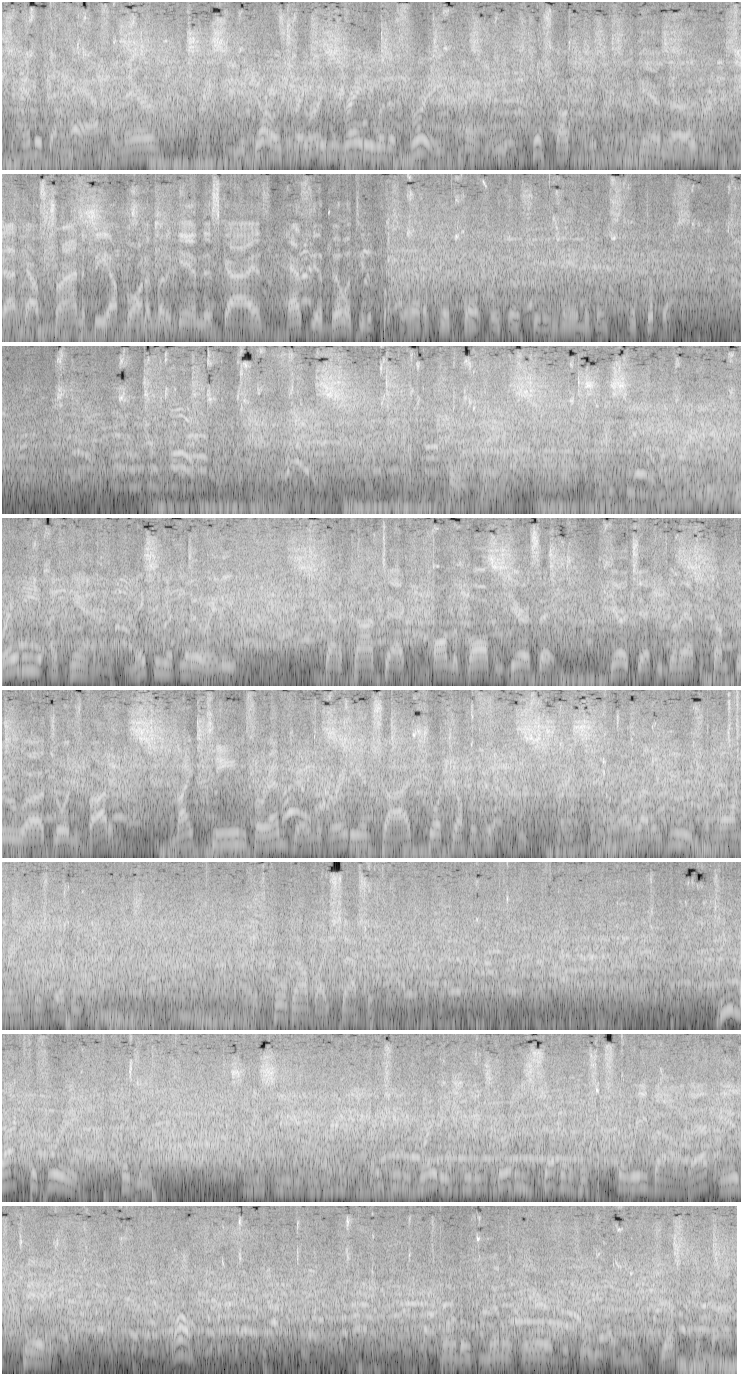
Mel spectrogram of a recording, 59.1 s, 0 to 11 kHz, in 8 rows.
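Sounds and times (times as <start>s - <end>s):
arena crowd noise: 0.0s - 59.0s
sneakers squeaking: 10.6s - 22.9s, 32.5s - 46.5s, 51.8s - 59.0s.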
